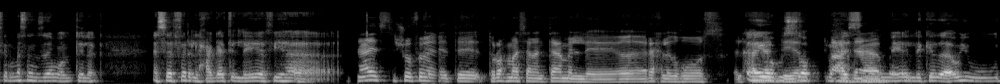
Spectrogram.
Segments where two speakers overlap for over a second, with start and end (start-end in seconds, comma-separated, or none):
7.5-8.9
